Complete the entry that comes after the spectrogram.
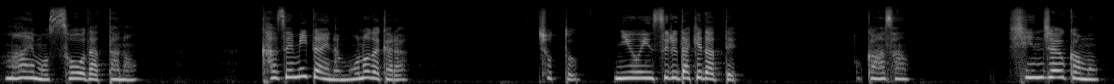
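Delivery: put-on understated anxious child in a story; lightly voiced worried girl. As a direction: confide a fear with mild, acted upset. Reads the worried girl's lines.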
